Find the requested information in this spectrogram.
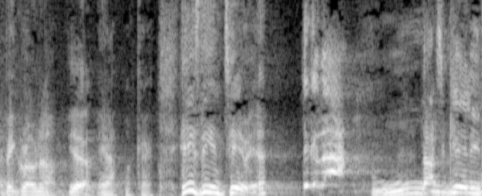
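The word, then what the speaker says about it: Huayra: day what's it called it's called the her it's spelt H you a why are a the this in case you forget all that's the noise you make with your sick in the passenger seat yeah if you two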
